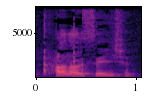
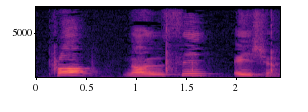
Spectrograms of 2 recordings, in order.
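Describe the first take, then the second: First: Said in the usual way. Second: "pronunciation" very slowly, broken into pro-nun-ci-ation; drawn-out teaching take of "pronunciation"; syllable by syllable. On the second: Shown as a demonstration. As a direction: separate each part of "pronunciation" for learners. Teacher spells out the noun form.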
